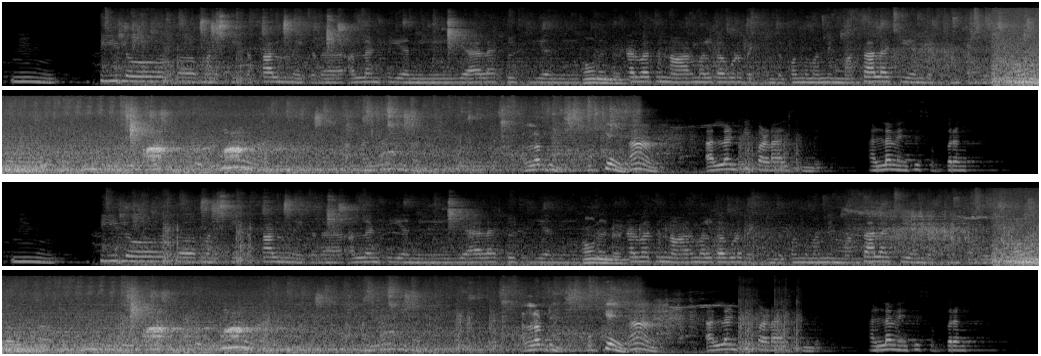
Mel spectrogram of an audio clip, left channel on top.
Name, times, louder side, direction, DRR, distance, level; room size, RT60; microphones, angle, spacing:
voice 1, 0.1-0.6 1.0-5.8 6.2-10.1 10.7-10.9 11.2-11.6 11.8-12.0 12.3-13.5 13.8-14.9 16.6-16.9 17.4-18.6 19.0-20.0, equal, 10° left, 9 dB, 0.8 m, -34 dB
sound 1, 0.9-18.4, right 5 dB, 90° right, 1.0 m, -41 dB
sound 2, 1.0-16.8, left 4 dB, 50° left, 2.9 m, -34 dB
voice 2, 5.8-6.3 10.1-10.8 15.6-16.6, right 2 dB, 40° right, 10 dB, 1.1 m, -29 dB
sound 3, 9.9-16.3, left 2 dB, 30° left, 1.7 m, -27 dB
25.0 x 18.0 x 6.1 m, 0.88 s
head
